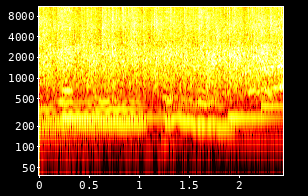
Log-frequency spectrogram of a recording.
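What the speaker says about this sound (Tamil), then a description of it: "இப்போ நம்ம கொடுக்குற கைதட்டல் ரொம்ப முக்கியம்." Audience applause for a son appearing on stage at a Tamil event, a dense continuous clapping that fills the whole stretch at steady loudness with no talk over it.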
